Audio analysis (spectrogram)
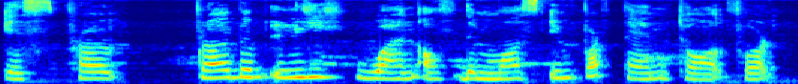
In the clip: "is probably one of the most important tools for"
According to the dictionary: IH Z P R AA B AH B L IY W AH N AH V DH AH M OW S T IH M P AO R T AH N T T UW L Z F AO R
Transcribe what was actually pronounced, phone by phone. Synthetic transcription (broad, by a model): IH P P R AA B AH B L IY W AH N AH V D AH M OW S T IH M P AO R T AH N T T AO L F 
